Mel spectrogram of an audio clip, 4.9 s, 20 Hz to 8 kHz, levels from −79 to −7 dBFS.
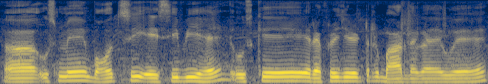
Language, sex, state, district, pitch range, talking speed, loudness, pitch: Hindi, male, Gujarat, Gandhinagar, 120-145 Hz, 160 wpm, -14 LUFS, 130 Hz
